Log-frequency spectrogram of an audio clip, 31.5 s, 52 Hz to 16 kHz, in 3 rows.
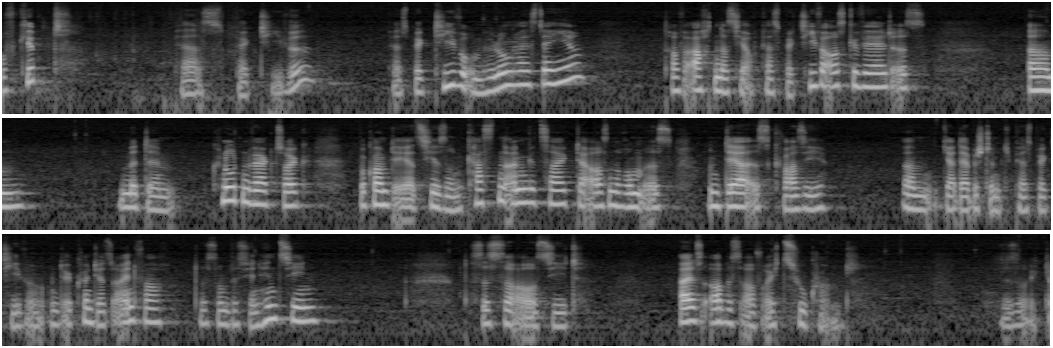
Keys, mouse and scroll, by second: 1.2-2.8 typing, 4.9 click, 11.4 click, 20.3-23.9 drag, 24.8-25.8 drag, 26.8-29.0 drag, 30.0 click, 30.9 middle click.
